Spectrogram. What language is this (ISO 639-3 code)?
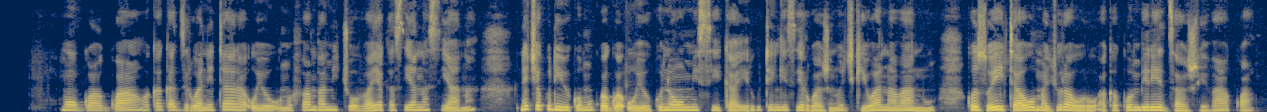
sna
